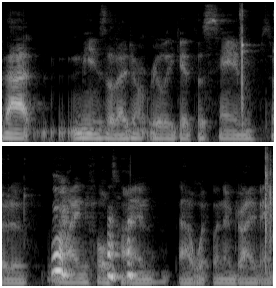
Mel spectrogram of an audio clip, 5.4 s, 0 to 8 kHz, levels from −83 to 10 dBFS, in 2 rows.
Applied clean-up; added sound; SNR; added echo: none; Wood; 18 dB; reverberation time 0.2 s.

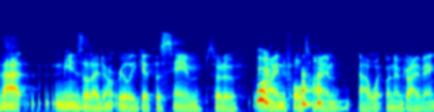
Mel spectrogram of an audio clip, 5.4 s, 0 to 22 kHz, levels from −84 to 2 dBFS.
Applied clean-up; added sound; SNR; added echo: none; none; none; none.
